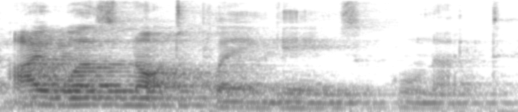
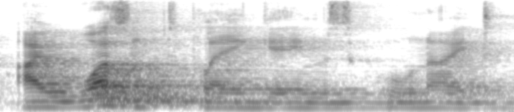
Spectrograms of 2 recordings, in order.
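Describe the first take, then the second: First: The words 'was not' are said in full. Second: The words 'was not' are contracted. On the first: It sounds very formal. The speaker calls it wrong. "This sounds very formal when you say it" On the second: It sounds natural and everyday. The speaker calls it right. "sounds better than"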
